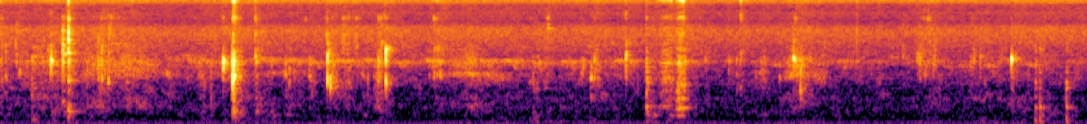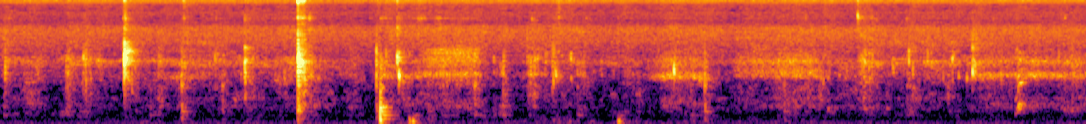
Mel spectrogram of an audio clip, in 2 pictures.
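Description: Two people eating rice and mutton curry by hand: chewing and mouth smacks with scattered sharp clicks and clinks of stainless-steel plates and bowls, the loudest about ten to eleven seconds in.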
